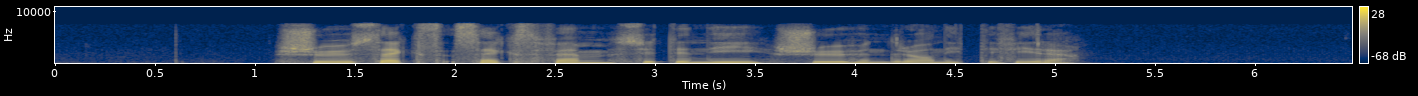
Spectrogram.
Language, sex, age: Norwegian, female, 31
